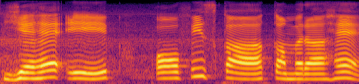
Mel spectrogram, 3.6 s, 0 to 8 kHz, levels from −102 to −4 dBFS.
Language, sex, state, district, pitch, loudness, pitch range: Hindi, male, Punjab, Fazilka, 210 Hz, -13 LUFS, 195-220 Hz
